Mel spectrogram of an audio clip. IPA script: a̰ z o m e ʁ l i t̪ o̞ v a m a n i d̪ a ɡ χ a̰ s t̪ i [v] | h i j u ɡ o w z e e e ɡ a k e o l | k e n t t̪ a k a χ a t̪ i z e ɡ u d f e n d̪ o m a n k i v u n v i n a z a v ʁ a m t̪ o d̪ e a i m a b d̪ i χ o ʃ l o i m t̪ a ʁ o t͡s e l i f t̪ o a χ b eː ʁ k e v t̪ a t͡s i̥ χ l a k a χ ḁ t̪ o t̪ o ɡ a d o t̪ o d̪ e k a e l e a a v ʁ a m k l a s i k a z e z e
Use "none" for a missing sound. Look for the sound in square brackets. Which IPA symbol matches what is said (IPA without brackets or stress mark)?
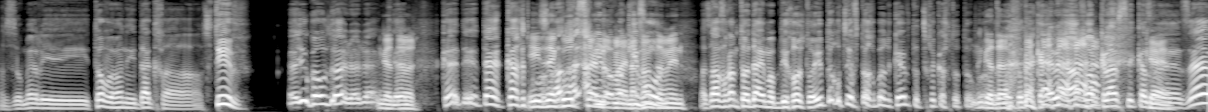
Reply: v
